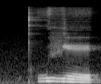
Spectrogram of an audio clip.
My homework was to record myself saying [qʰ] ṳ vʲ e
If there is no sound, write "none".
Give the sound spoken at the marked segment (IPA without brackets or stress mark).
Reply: kʰ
